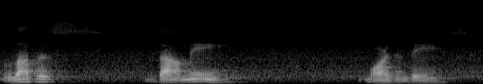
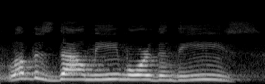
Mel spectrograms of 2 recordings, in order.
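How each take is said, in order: First: Slow, low, hushed question with long pauses; Jesus asking gravely. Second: Slow, raised, louder solemn question; Jesus asking insistently. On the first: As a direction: let each phrase sink lower and softer. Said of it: "he asked him the third time". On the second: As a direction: draw it out high and loud, pressing for an answer. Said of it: "he asks him the second time". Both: Acted.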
